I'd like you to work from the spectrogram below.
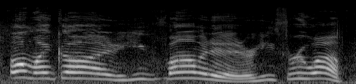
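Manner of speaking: high, drawn-out mock alarm; alarmed kid. Third grader seeing classmate throw up, mock alarm. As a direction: cry it out slowly like a shocked schoolkid. Child reacts to classmate vomiting.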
